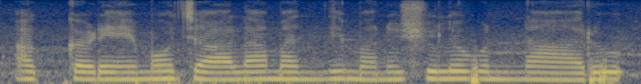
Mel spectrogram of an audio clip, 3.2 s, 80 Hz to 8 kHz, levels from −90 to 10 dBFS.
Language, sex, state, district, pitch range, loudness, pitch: Telugu, female, Telangana, Hyderabad, 205-215 Hz, -16 LUFS, 205 Hz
